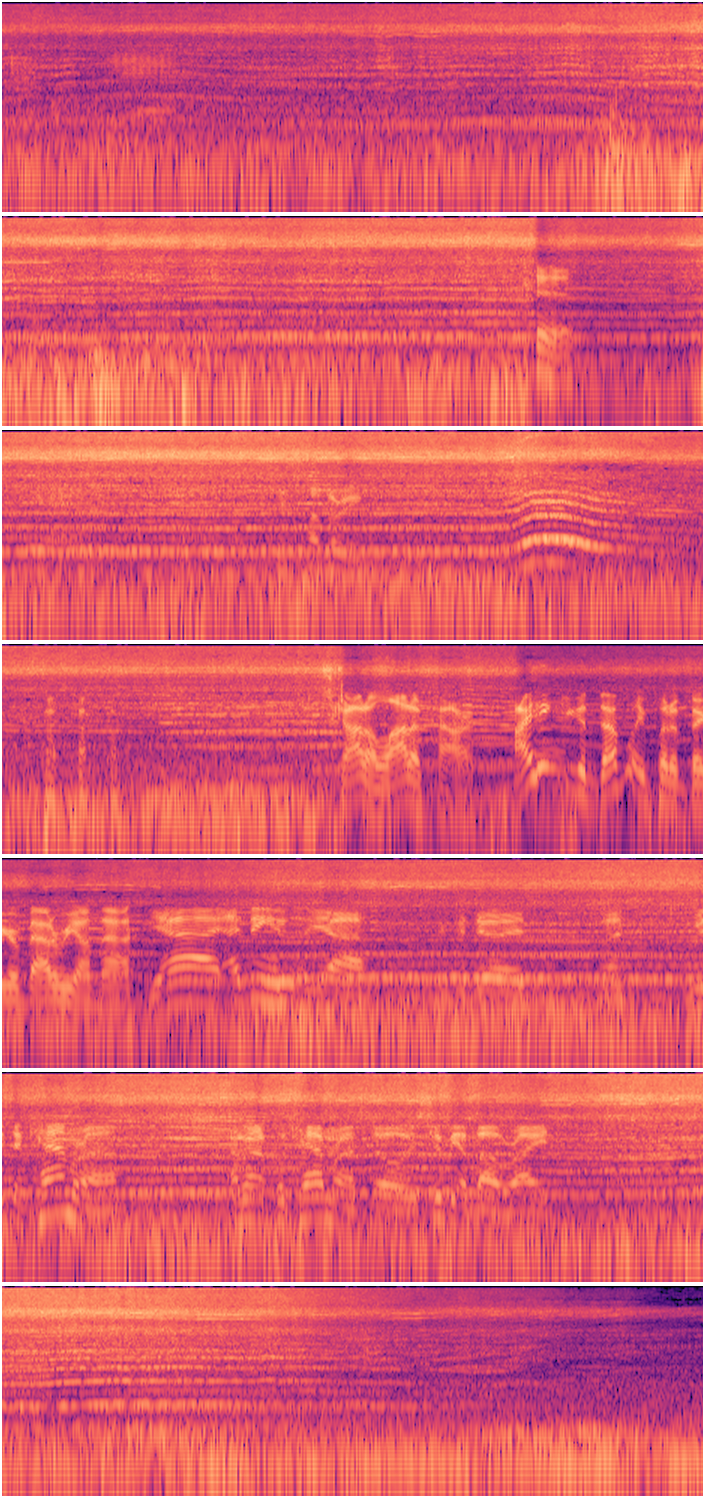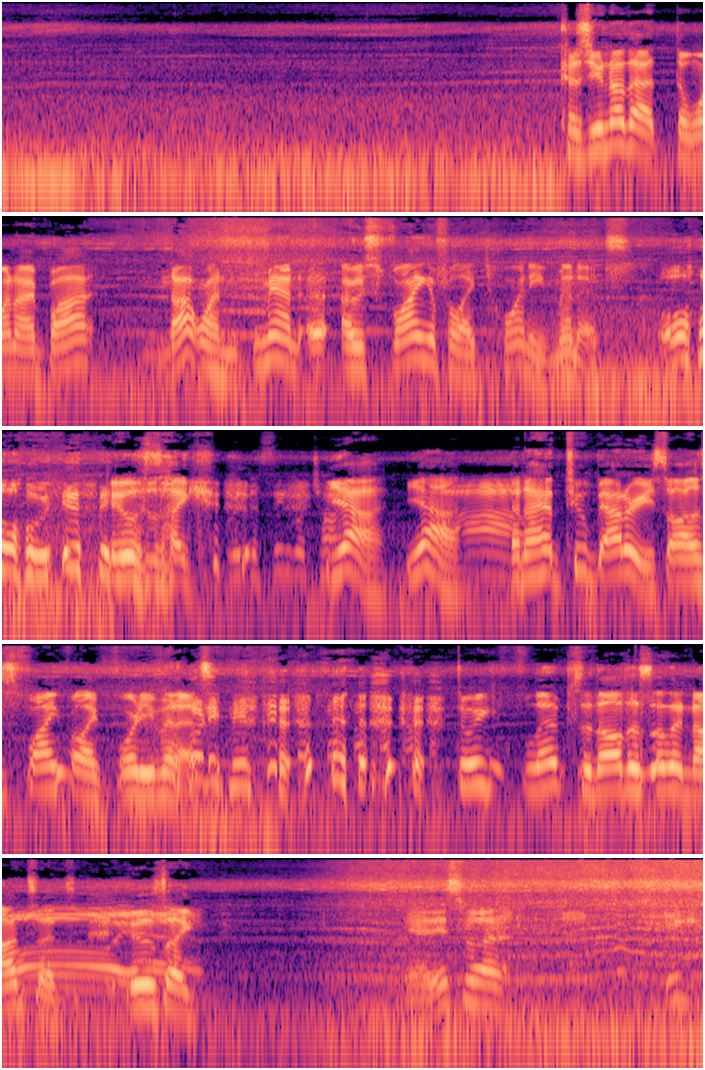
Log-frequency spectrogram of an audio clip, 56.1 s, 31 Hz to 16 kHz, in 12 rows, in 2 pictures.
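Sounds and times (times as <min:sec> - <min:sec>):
quadcopter drone whine: 0:00.0 - 0:56.0.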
